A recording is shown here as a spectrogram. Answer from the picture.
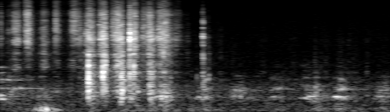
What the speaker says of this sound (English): You just rough up the surface so it can get a better grip onto the hose.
